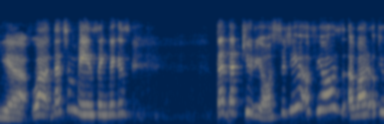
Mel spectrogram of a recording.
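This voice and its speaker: Here the speaker is a woman. She talks at a fairly quick pace. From India, Kerala (Malayali). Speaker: podcast host. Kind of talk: casual interview chat.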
